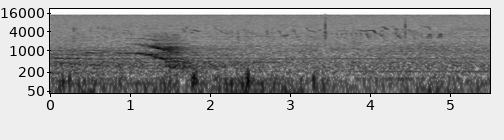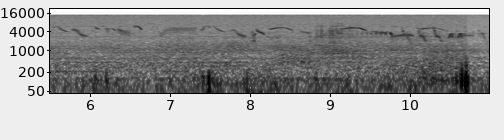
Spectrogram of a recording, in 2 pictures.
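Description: Small birds chirping in short, high calls over a low steady rumble, with a falling whine about a second in and a single thump near the end.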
